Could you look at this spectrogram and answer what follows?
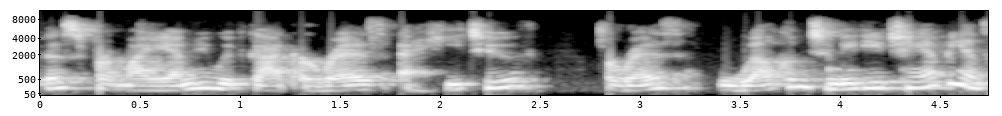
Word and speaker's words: Erez Ahituv: hype digital with us from miami we've got orez ahito perez welcome to media champions glad you could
